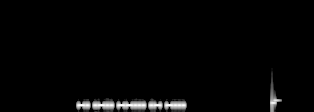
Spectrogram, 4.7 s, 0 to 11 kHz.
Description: Morse code, heard as a keyed tone, about 40 wpm, 700 Hz. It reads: NL7AB
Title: USA Call Signs - 5 Characters - 3x Character Spacing - 40wpm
